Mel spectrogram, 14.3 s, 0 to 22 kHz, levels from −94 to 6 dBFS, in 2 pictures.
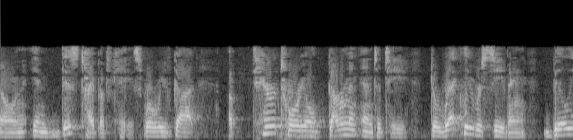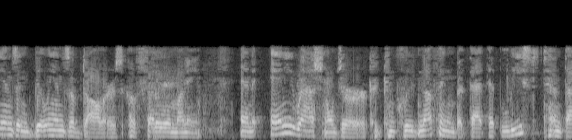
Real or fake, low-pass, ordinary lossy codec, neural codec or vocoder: real; 5.4 kHz; Opus, 64 kbps; none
